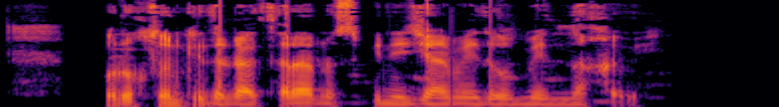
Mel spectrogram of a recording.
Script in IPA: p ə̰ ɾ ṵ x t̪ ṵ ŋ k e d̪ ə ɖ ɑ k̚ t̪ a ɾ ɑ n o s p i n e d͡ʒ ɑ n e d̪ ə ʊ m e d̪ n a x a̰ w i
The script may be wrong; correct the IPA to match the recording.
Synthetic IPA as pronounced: p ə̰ ɾ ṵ x t̪ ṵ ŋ k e d̪ ə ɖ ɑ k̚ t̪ a ɾ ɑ n o s p i n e d͡ʒ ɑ m e d̪ ə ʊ m e d̪ n a x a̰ w i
